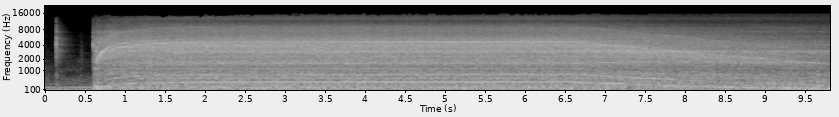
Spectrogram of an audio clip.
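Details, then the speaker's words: Eco magnet drill after fitting a new motor and new bearings, power-on test: clean spin-up to a steady, even whine, holding level then winding down smoothly, no grinding or rattle; runs very well. "Beautiful. Work very well. I'm very happy. Sound good."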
